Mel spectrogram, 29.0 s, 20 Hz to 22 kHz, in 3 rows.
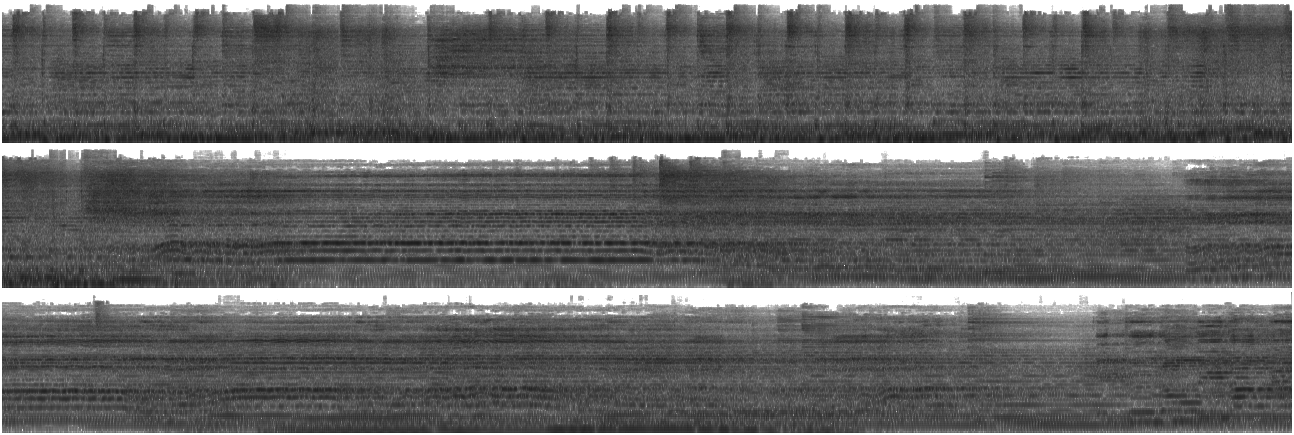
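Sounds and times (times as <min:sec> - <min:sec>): deep bass notes: 0:00.0 - 0:14.2, 0:20.6 - 0:27.4
band playing: 0:00.0 - 0:29.0
person singing folk song: 0:10.0 - 0:29.0.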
